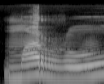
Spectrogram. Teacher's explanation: के ऊपर पेश होती है तो रॉ को मोटा पढ़ते हैं वह से पहले पेश हो तो वो मतदा होता है यानी की आप दो सेकंड के लिए आवाज़ को खींचकर पड़ेंगे तो हमने पढ़ा मारू यहां से पहले मतदा है एक अलिफ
